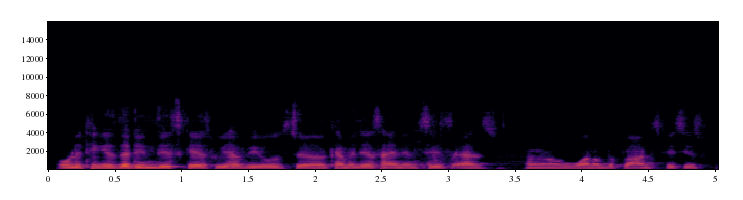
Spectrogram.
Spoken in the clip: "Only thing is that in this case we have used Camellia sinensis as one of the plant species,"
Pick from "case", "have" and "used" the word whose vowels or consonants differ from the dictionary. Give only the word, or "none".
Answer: none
